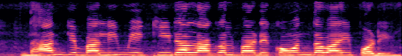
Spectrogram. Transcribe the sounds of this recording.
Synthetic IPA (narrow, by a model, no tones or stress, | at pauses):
d̪ʱankebalimekĩɽalaɡəlbaɽekɔwnd̪ʌbaipʌɽi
